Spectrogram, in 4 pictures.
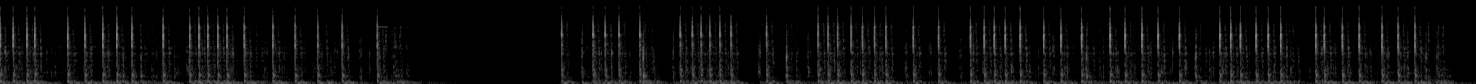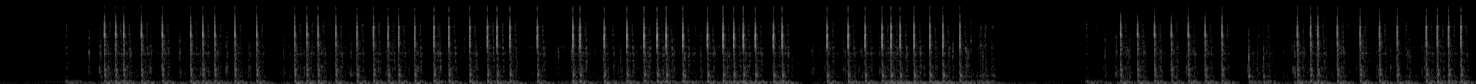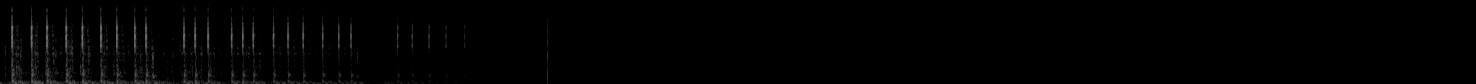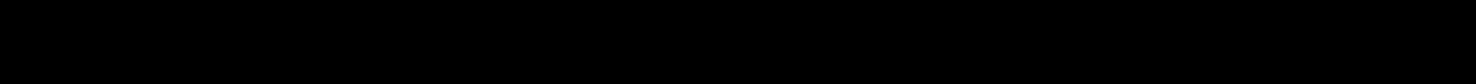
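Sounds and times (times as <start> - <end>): manual typewriter typing: 0.0 - 4.1, 5.6 - 14.5, 15.4 - 24.8, 25.6 - 34.4.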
